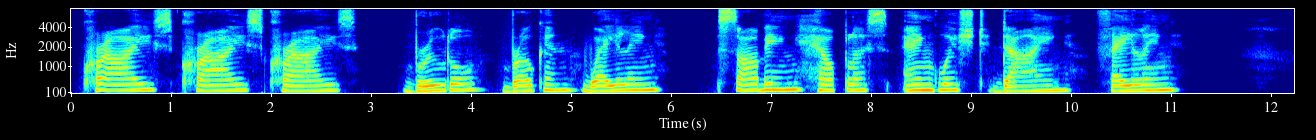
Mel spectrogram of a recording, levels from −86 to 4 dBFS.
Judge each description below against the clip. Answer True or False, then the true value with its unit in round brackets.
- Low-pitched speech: False (190 Hz)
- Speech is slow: True (55 wpm)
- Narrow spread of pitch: True (2.0 semitones)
